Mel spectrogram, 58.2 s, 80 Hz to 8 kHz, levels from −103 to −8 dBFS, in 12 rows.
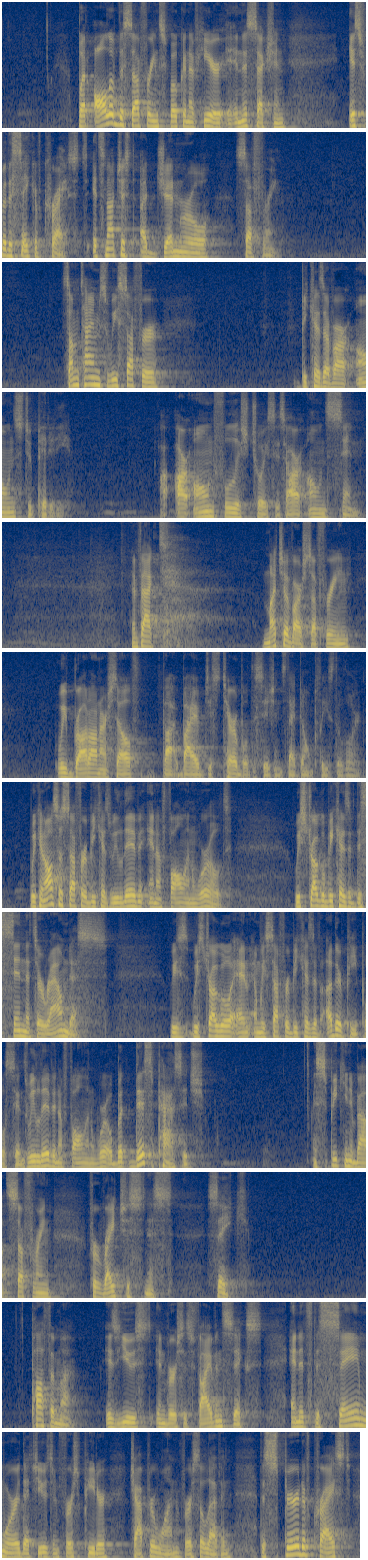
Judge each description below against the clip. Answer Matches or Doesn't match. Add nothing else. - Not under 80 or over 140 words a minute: Matches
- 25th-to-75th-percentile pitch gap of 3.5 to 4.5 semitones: Matches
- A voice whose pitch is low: Matches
